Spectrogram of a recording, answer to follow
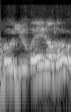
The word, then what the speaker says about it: Beaujolais Nouveau: Am I pronouncing it correctly? Beaujolais Nouveau. Beaujolais Nouveau, yes.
